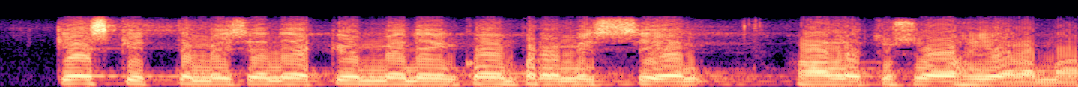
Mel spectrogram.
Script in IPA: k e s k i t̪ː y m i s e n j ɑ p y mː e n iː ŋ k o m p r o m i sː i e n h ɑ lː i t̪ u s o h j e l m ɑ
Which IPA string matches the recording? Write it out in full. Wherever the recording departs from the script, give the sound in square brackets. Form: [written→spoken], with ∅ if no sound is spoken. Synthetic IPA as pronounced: k e s k i t̪ː y m i s e n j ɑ [p→k] y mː e n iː ŋ k o m p r o m i sː i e n h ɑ lː i t̪ u s o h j e l m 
